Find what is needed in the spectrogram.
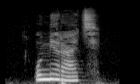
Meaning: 1. to die of natural causes 2. to disappear, to cease 3. to become inoperable, to stop working 4. to feel an emotion extremely strongly
- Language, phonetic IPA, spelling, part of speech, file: Russian, [ʊmʲɪˈratʲ], умирать, verb, Ru-умирать.ogg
